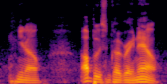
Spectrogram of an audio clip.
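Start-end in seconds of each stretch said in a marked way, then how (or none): none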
